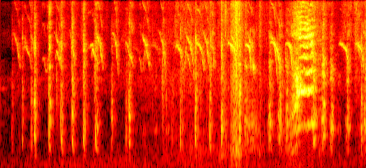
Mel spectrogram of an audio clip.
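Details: Hen calling chicks to feed: a long series of quick clucks, accompanied by high, tinny peeping from chicks and ending in a loud, harsh squawk.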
